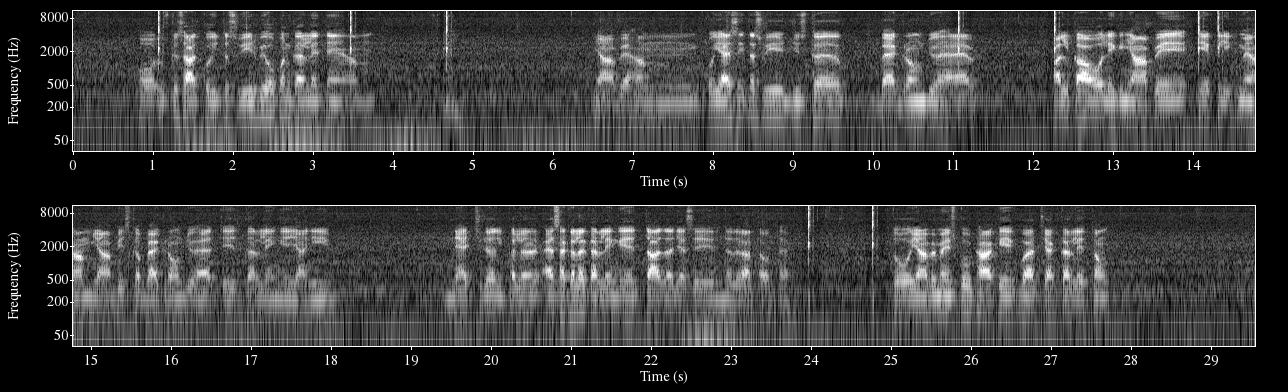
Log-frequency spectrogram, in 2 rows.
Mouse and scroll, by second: 3.7 scroll.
